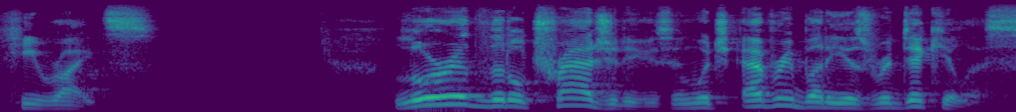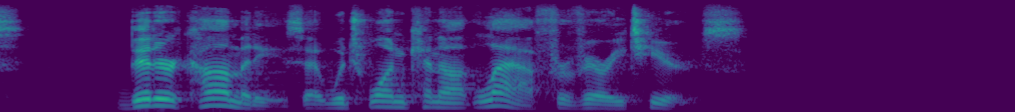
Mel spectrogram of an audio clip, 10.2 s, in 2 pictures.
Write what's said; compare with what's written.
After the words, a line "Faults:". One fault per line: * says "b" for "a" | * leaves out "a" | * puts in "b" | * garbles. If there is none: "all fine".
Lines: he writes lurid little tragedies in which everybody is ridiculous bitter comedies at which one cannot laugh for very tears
he writes lurid little tragedies in which everybody is ridiculous bitter comedies at which one cannot laugh for very tears
Faults:
all fine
